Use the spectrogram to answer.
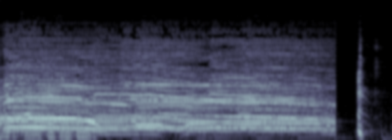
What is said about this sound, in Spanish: Y mi abucheo, weón, ¿dónde está mi abucheo? ¿Quería abucheo? Sí, pues bueno.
